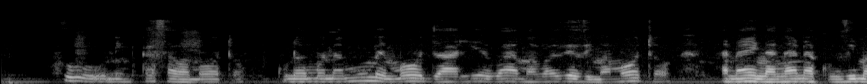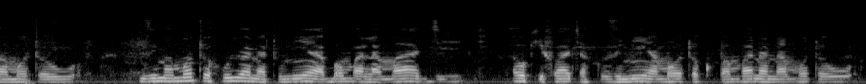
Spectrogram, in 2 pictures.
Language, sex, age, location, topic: Swahili, male, 25-35, Nairobi, health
